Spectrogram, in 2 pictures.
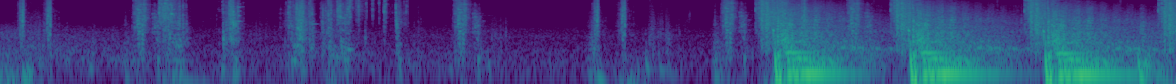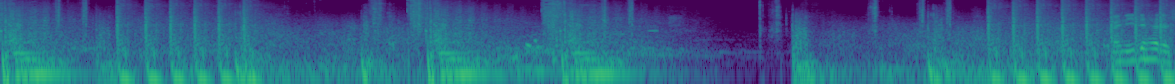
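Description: Dense bursts of rapid gunfire in a Fortnite solo duos match, loud clustered volleys and single cracks coming in waves, with a player talking over the action.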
